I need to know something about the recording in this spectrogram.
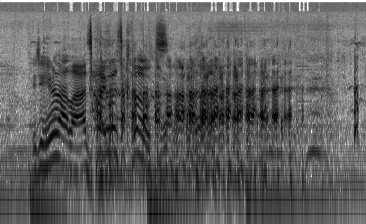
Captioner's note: laughter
